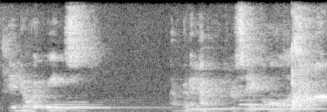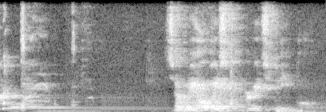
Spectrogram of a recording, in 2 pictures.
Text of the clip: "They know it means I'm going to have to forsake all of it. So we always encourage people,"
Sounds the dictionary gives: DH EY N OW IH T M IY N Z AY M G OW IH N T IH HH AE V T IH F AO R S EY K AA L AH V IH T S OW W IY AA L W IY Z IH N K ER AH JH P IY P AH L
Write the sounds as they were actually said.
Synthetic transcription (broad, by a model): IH N OW IH T M IY N Z AY M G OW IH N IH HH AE F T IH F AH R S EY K AA L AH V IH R S OW W IY AA L W IY Z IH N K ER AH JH P IY P L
